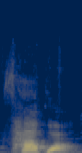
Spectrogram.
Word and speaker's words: 사과: So here, 오, 아, quickly, 와, 사과. So apple in Korean is 사과.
